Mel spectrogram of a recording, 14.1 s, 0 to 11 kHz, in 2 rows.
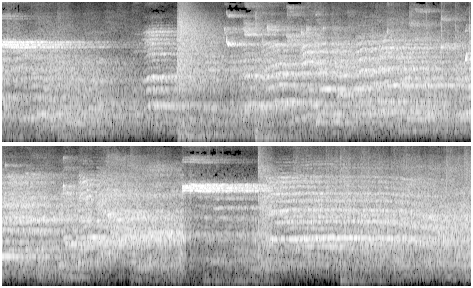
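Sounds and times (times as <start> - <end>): crowd voices: 0.0 - 14.0
sneaker squeaks: 3.3 - 4.8, 6.0 - 7.3.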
